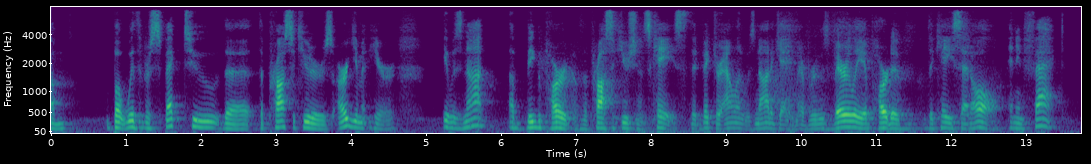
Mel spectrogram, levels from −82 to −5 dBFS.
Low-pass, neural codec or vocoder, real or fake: 7.2 kHz; codec, 24 kHz, 0.5 kbps, DualCodec; fake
